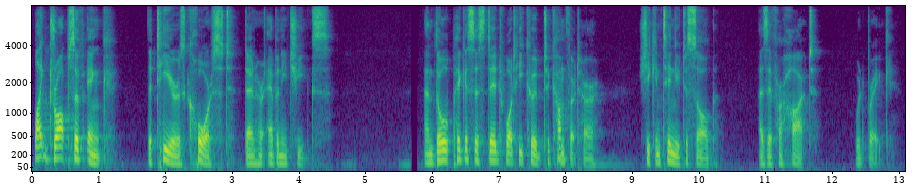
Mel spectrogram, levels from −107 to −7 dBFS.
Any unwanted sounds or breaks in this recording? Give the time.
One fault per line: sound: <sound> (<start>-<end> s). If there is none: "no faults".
no faults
